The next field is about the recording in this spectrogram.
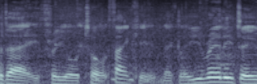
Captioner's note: laughs gently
